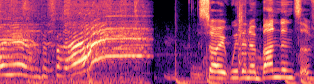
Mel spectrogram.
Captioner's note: both scream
